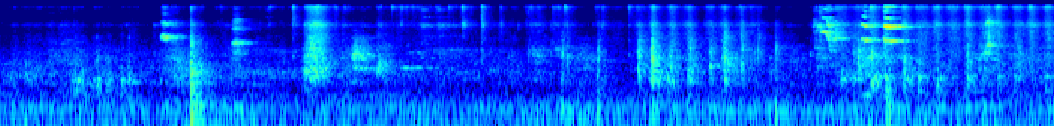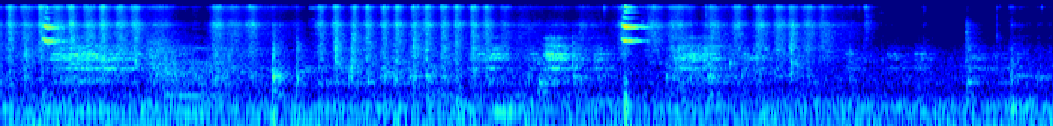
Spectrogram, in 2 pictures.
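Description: Powdered vitamin mix rattling and knocking as it is shaken and handled in a plastic container, with a quick run of rattles about two-thirds of the way through. African lovebirds give short high chirps, the loudest about six seconds in and again near eleven seconds.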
